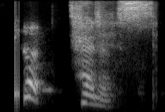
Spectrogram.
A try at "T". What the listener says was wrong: Not T. धीरे से बोलना है. T नहीं बोलना है.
